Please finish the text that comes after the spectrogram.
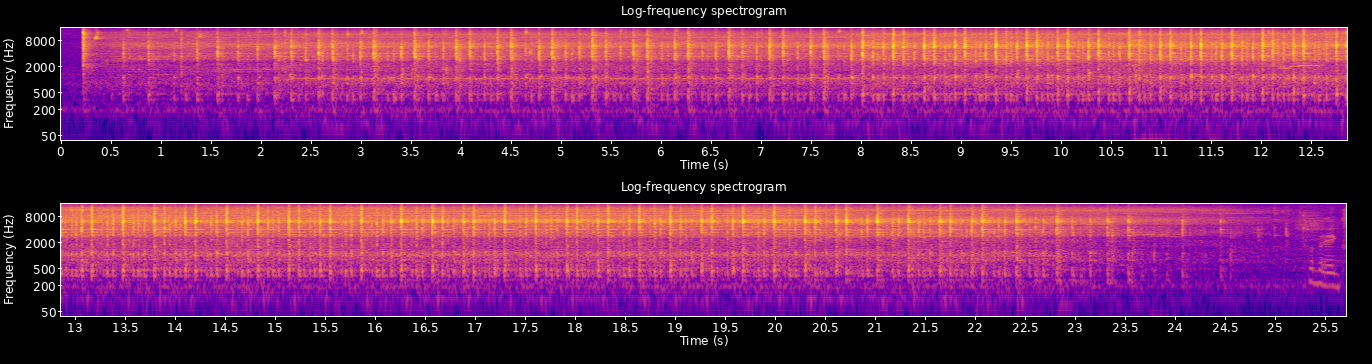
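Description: An electric mixer beats eggs at medium-high speed, a continuous whirring motor with a rapid ticking beater rattle that rises soon after starting, holds steady for about twenty seconds, then winds down.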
